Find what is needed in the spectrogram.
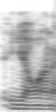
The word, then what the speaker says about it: Yoan: It's it's spelled like Joan, but it is pronounced Yoan.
